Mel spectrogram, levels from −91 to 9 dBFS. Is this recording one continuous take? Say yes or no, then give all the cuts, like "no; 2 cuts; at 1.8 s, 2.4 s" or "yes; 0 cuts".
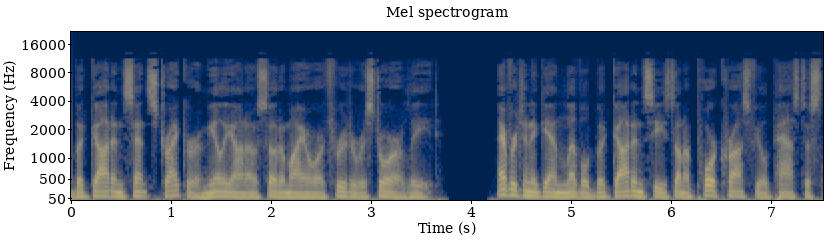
yes; 0 cuts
